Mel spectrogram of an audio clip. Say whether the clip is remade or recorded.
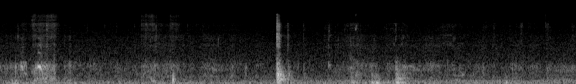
recorded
